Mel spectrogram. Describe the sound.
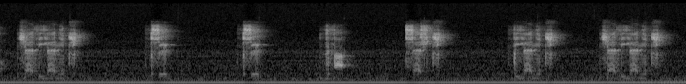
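A telephone keypad beeps as a number is dialled. Many short, high electronic tones come singly and in quick clusters at an uneven pace over a steady low hum.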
